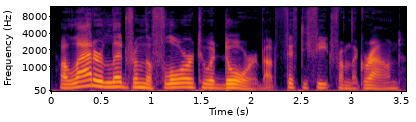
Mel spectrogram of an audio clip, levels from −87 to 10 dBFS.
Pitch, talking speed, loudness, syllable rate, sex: 150 Hz, 255 wpm, -17 LUFS, 5.3 syllables/s, male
